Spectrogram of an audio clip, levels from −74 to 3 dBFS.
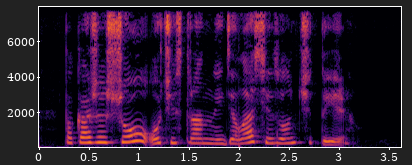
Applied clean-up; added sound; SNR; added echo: none; none; none; none.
